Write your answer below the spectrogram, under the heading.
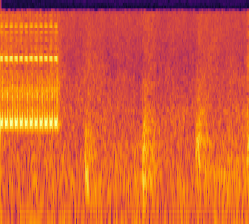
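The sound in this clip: A telephone rings with a rapid, bright trilling bell for about half a second, then stops abruptly. A few soft, faint knocks follow in an otherwise quiet room.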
